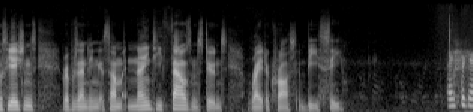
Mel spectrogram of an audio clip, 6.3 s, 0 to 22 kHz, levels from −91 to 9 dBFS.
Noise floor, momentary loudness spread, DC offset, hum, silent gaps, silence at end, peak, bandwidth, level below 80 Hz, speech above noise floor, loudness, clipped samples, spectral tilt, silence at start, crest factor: -65 dBFS; 15 LU; under 0.1%; none; none; 0 s; -2 dBFS; 13 kHz; -62 dBFS; 40 dB; -26 LUFS; under 0.1%; -5 dB/octave; 0 s; 24 dB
